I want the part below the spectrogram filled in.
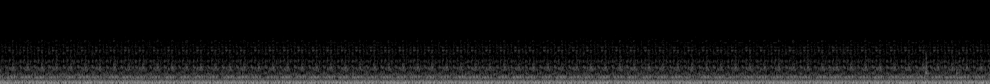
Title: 2006 VW TDI Jetta Knocking and Buzzing sounds behind Passenger side Dashboard￼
